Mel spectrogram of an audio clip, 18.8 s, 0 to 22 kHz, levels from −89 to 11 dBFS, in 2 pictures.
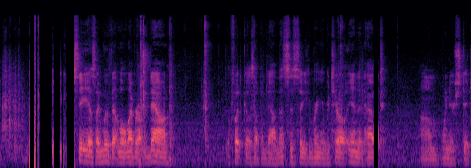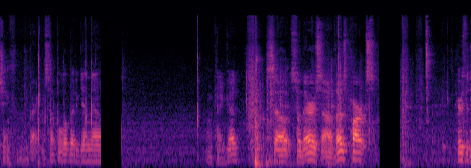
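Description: The sound cuts abruptly to silence, fading out in about 3 ms, at four points. From 0.59 to 1.49 s it breaks into several short holes totalling about 0.7 s, the longest near 0.26 s. It then drops out from 7.47 to 7.57 s, from 11.44 to 11.86 s, and from 17.00 to 17.43 s. This is digital broadcast dropout: the receiver muted whenever incoming frames were lost or corrupted, and the gap lengths fit frames of about 32 ms. Whatever was sent during those holes is gone.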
